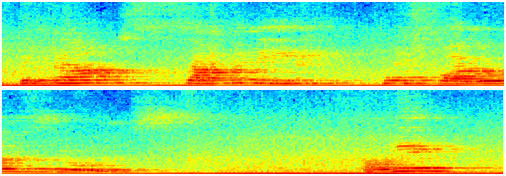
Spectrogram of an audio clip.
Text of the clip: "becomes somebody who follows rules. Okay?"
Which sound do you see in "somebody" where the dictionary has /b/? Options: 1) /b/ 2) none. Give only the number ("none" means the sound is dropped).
2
